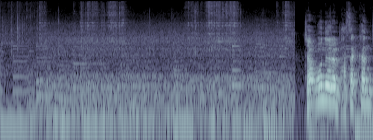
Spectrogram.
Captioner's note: sizzle sizzle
